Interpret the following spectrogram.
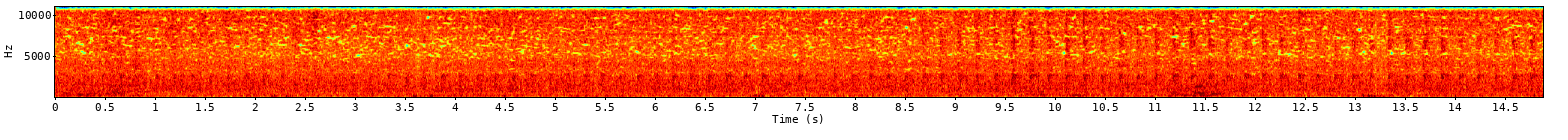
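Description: A steady mechanical running noise, even throughout, with faint low voices now and then.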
